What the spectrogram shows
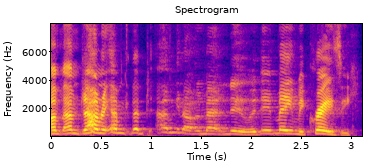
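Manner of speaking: put-on squeaky, very high hillbilly kid voice. Showing how a twenty-one-year-old talks, do a hillbilly child voice. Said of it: "just like that".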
